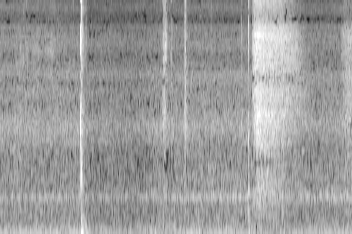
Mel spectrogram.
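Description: Steady low rumble of a heavy truck's diesel engine idling, with a sharp loud knock about one and a half seconds in, a few light clicks, and a short hiss about five seconds in.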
